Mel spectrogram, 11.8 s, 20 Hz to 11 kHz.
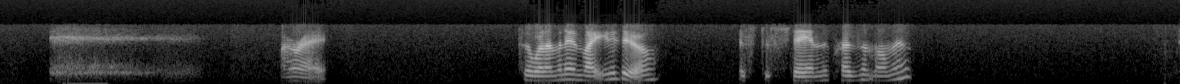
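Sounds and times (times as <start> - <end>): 
deep breath in during a guided breathing exercise: 0.5 - 2.1
speech: 2.9 - 3.4, 5.2 - 6.7, 7.4 - 9.2.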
